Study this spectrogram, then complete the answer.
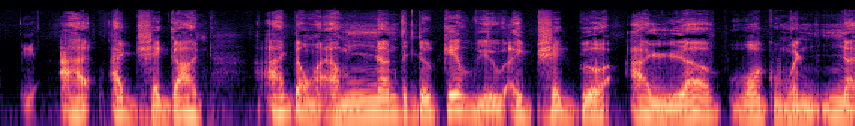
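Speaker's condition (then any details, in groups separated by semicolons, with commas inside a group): Cerebral palsy; speech described as greatest liability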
